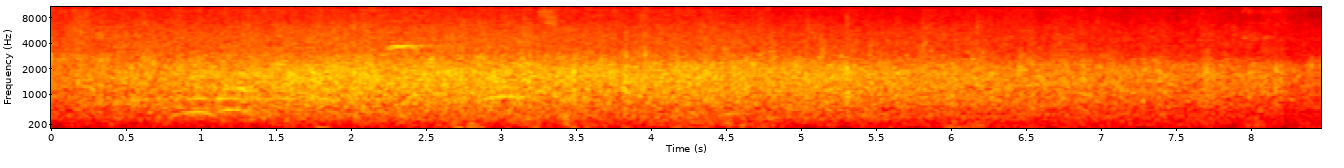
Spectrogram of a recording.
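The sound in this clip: Sustained audience applause welcomes a guest at a Harvest event. Many hands clap in a dense, even wash that stays loud from start to finish.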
